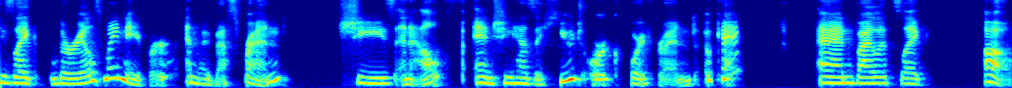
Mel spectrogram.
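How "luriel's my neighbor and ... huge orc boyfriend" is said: plain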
